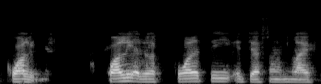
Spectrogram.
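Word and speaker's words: QALY: Nah, ukurannya biasanya CUA ini yang dilihat adalah quali, quali ya, bukan kali ini bacanya, tapi quali.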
